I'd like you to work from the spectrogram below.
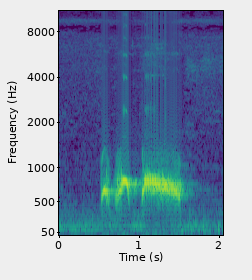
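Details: Single cooing phrase from a spotted dove (derkuku jawa) calling a rival: a quick double note, then a sustained, slightly wavering coo lasting about half a second, over a quiet low hum.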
